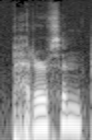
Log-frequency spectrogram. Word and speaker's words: Pedersen: I bet that's a big thing with it, because I'm a Pedersen, P-E-D. It's the Danish way.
